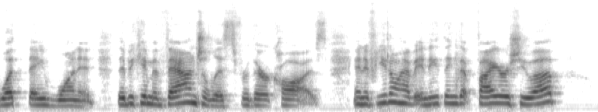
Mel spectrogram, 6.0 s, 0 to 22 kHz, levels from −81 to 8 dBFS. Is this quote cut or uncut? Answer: uncut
